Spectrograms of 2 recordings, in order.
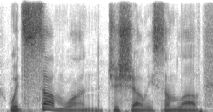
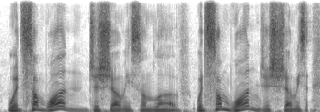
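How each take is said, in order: First: "someone" emphasized on "some", falling after it; stress on SOME. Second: "someone" with emphasis pushed onto "one"; stress on ONE. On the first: Teacher showing natural emphasis, "someone" stressed on "some". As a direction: lean on the first syllable of "someone". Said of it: "the emphasis is on some". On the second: Teacher showing the awkward emphasis, "someone" stressed on "one". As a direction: lean on the second syllable of "someone". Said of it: "the emphasis isn't on one". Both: Shown as a demonstration.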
